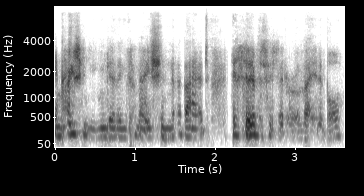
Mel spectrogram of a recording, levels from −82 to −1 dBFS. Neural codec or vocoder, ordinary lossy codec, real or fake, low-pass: codec, 24 kHz, 1.5 kbps, HILCodec; AAC, 32 kbps; fake; 7.2 kHz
